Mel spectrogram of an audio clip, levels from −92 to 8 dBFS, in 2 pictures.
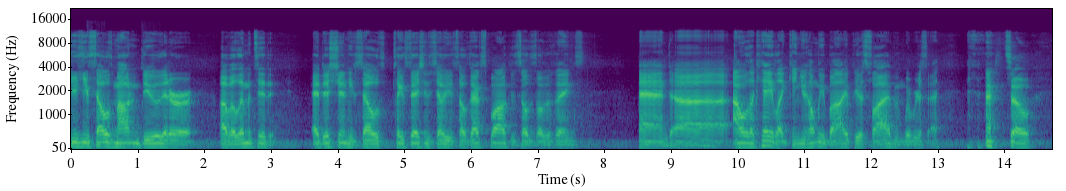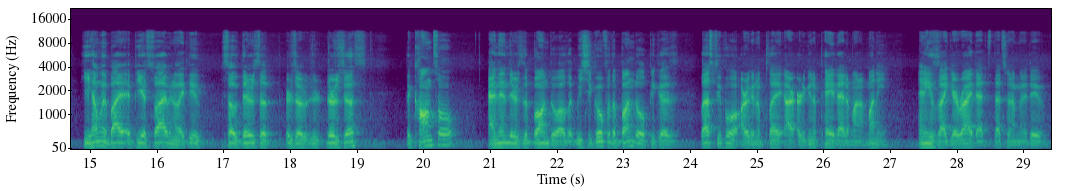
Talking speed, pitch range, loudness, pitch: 210 wpm, 85-100 Hz, -22 LUFS, 95 Hz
